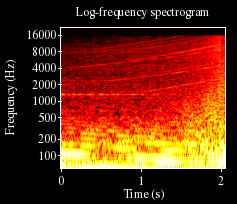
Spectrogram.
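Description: Background music: over a held bass, a rising synth sweep builds and breaks into a loud, full passage at the end.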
